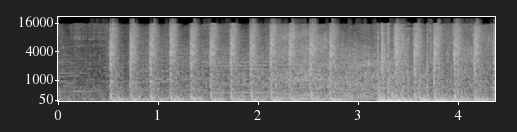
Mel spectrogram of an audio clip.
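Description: Rapid gunfire in the Call of Duty WW2 game, a dense run of sharp automatic shots at a fast, even rhythm, growing louder and heavier partway through with booming impacts underneath.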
